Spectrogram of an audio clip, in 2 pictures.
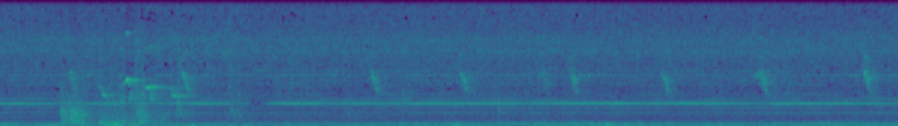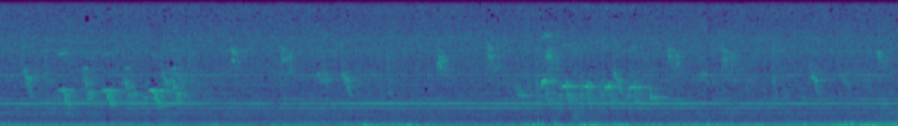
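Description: Small birds chirping in scattered bursts of short, high chirps, over low background rumble and a faint steady high whine.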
